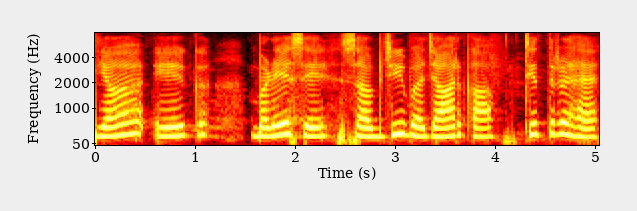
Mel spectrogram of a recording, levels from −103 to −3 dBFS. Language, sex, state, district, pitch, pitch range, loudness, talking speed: Hindi, female, Jharkhand, Palamu, 245 Hz, 235-280 Hz, -14 LUFS, 105 wpm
